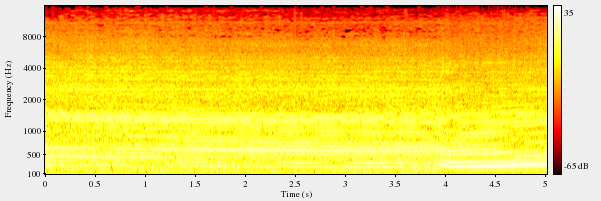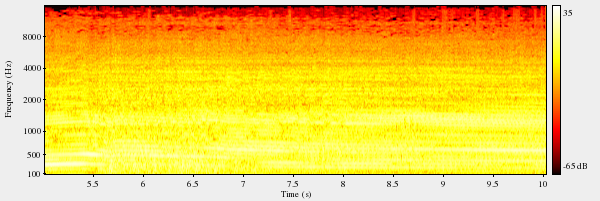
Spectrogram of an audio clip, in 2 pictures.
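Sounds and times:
two-stroke engine revving: 0.0s - 10.0s.

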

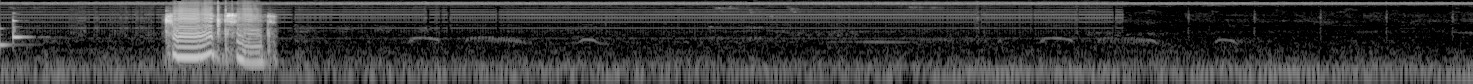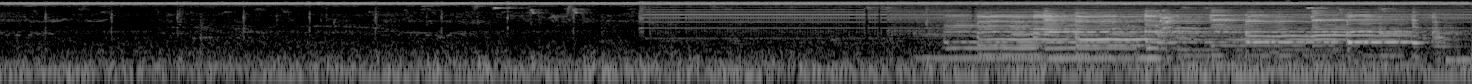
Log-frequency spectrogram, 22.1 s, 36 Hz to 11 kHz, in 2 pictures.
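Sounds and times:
steady high-pitched whine: 0.0s - 11.2s, 15.9s - 22.0s
faint bird chirps: 1.2s - 2.1s.

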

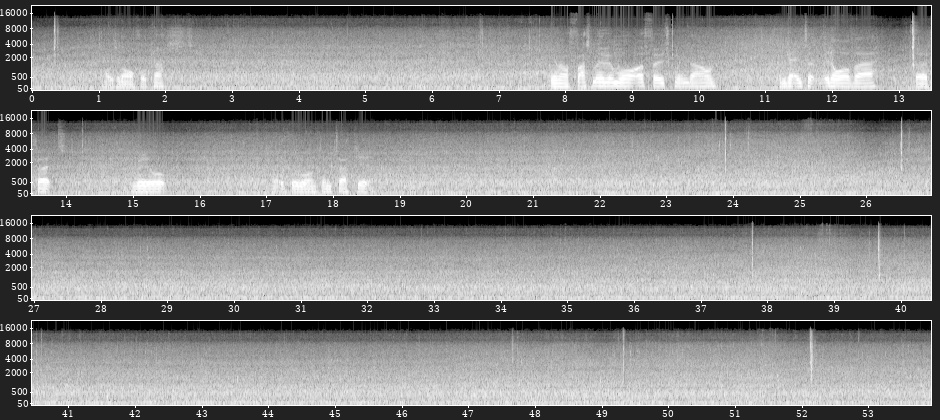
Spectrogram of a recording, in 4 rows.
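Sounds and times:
river water rushing: 0.0s - 53.9s
faint sharp clicks: 26.3s - 27.0s, 37.6s - 37.9s, 47.6s - 47.9s, 49.2s - 49.5s, 52.0s - 52.8s.

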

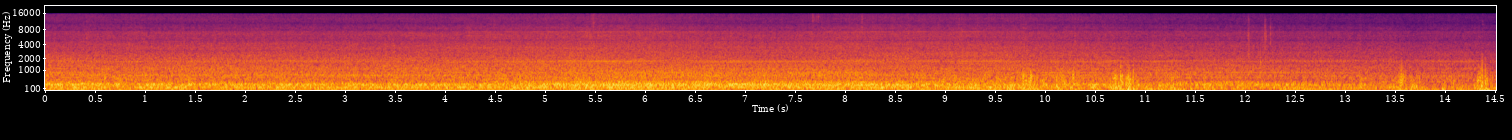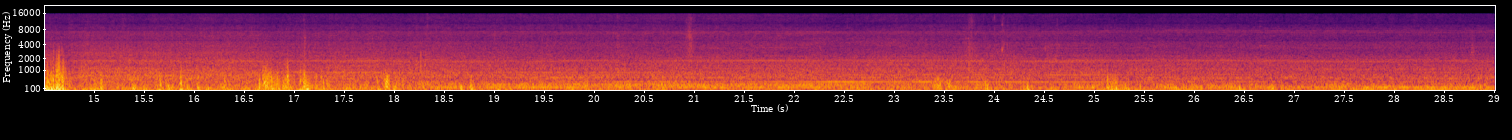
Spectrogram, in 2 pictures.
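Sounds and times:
diesel engine idling: 0.0s - 29.0s
wind thumps on microphone: 13.2s - 19.0s.

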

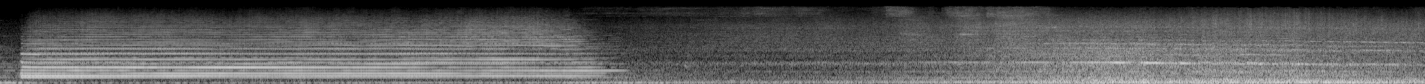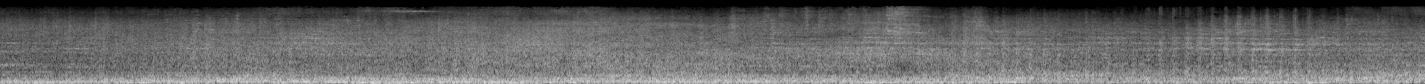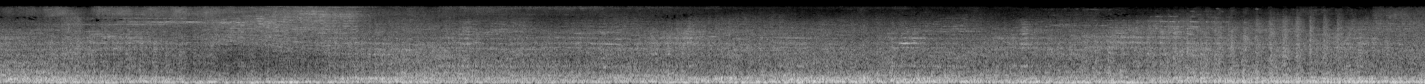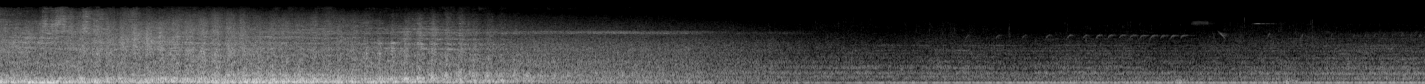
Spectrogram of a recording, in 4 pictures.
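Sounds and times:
freight train rumbling past: 0.0s - 57.0s
wheels clicking over rail joints: 14.8s - 30.7s.

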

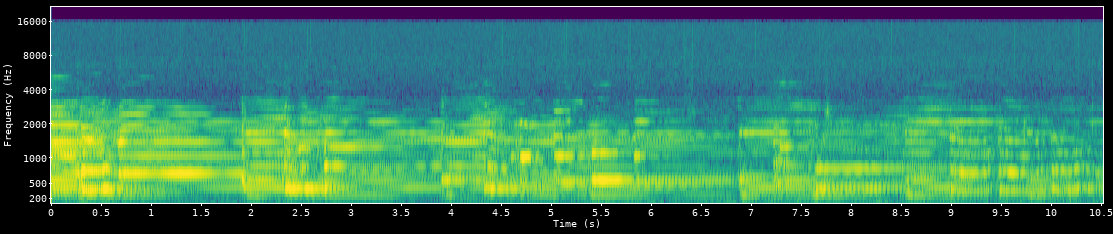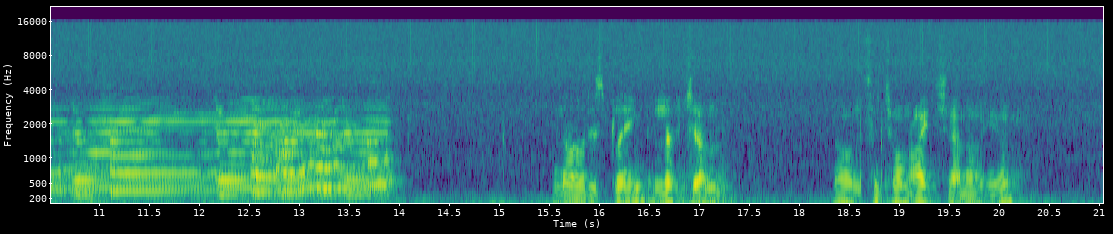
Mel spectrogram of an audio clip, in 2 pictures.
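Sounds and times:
instrumental music over loudspeakers: 0.0s - 14.0s.

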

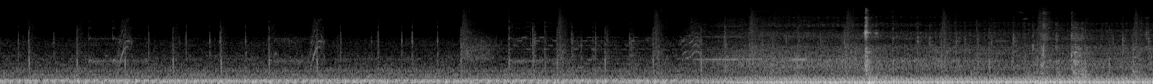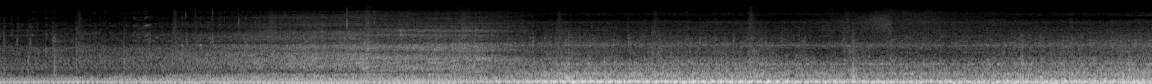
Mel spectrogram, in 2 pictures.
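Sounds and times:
diesel truck engine droning: 0.0s - 23.0s.

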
